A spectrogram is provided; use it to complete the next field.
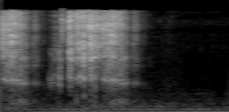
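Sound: dry sagebrush plant stem crunching when touched

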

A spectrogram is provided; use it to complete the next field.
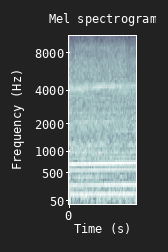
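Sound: Triumph Daytona 675R motorcycle engine while riding

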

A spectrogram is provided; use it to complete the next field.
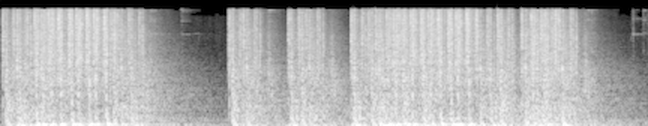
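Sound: gunfire from guns in an SCP video game

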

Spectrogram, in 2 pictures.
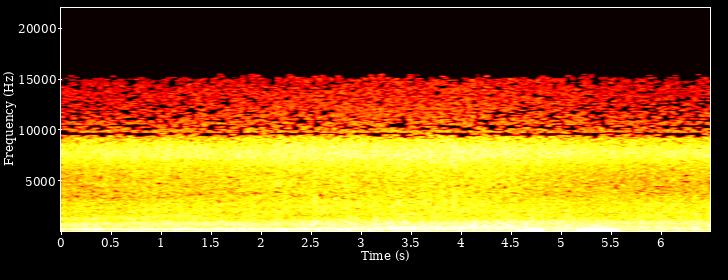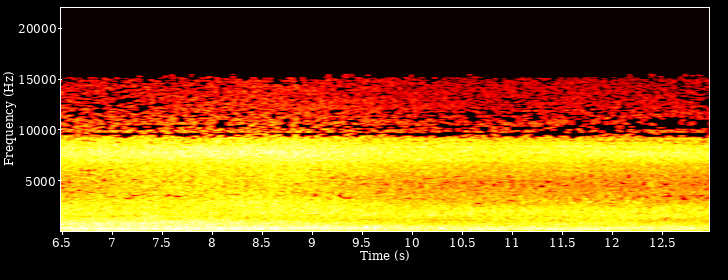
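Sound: flowing water

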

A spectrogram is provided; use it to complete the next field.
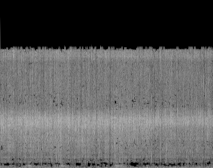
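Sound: cluster beans (guar) frying in oil on low flame

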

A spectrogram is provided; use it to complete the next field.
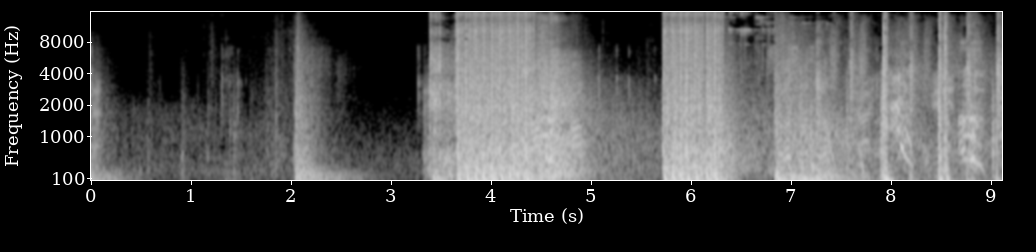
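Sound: gunfire in a video game

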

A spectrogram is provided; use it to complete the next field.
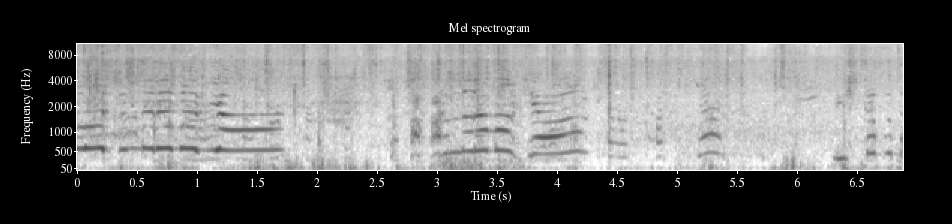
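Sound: chickens clucking while eating watermelon

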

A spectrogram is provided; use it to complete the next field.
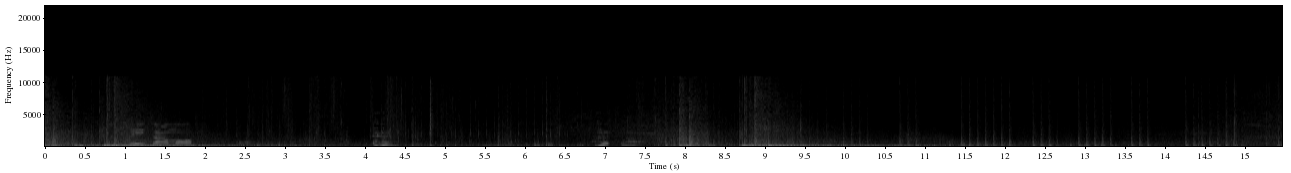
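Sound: gunfire in the video game Hell Let Loose

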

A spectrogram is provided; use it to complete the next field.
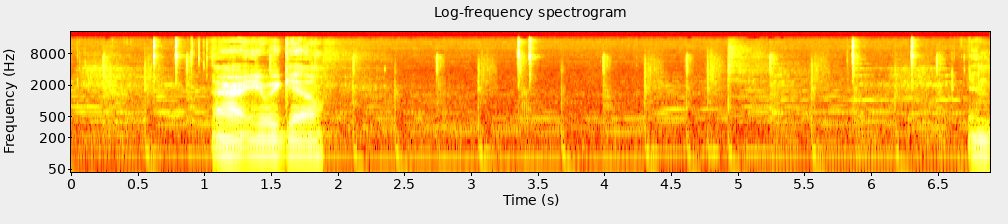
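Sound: computer mouse clicking

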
